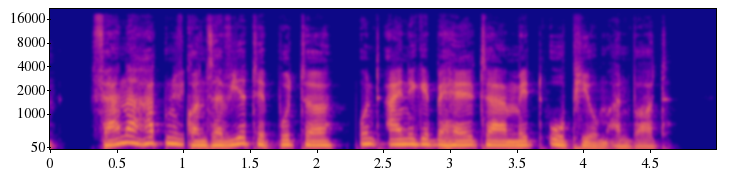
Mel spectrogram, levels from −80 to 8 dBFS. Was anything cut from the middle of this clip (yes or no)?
yes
